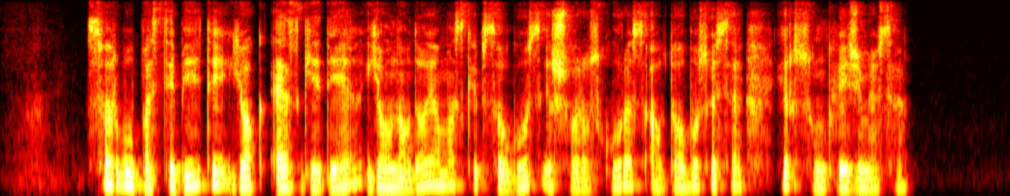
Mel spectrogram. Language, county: Lithuanian, Vilnius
